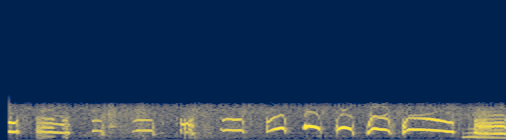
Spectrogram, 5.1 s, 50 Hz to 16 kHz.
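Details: Puppy offered by a breeder and filmed on 22 February, giving a run of high whines and yips that become longer, clear, arching howl-like wails, rising then falling, about three per second near the end.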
